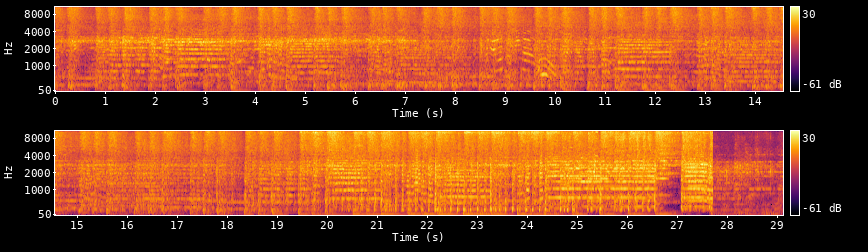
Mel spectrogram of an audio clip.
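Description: Marching wind band playing in the street: a brass melody over snare and bass drums, getting louder about two-thirds of the way through.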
